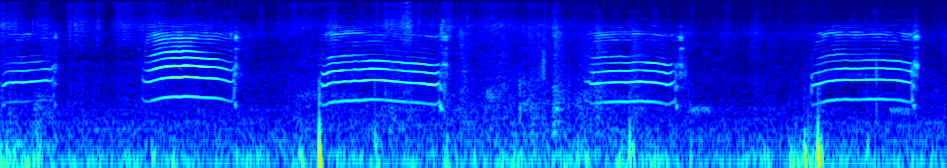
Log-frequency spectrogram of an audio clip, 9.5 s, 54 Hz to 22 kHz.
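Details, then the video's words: Cat meowing five times in a row, the calls rich in overtones and fairly even in pitch, each under a second long, over a faint hissy background with a few sharp clicks. "MEOWING MEOWING - CAT CUTES - CAT FUNNY - SOUND CAT - MEOW CAT 01"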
